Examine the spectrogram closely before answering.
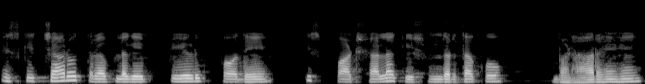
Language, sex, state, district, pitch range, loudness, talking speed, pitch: Hindi, male, Uttar Pradesh, Lalitpur, 120-150 Hz, -18 LUFS, 130 wpm, 130 Hz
